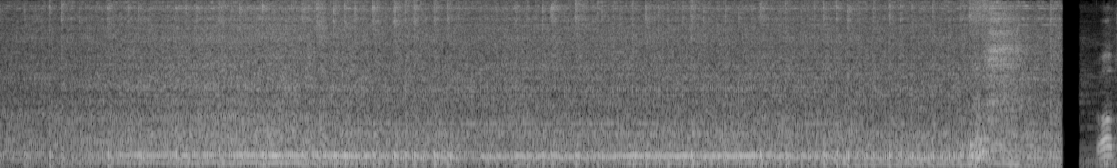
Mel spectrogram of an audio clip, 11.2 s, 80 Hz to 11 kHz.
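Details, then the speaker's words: 1998 Kawasaki KX250 two-stroke on 40:1 premix, after fixing low spark and a no-start, kick-started: crisp, even buzz holding steady revs with no hunting or surging; running normally. "she's running, everything's working."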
